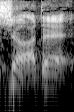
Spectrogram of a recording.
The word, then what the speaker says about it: Sade: that singer sha well my name is spelled Sade but I pronounce it sha day great my name's Dennis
